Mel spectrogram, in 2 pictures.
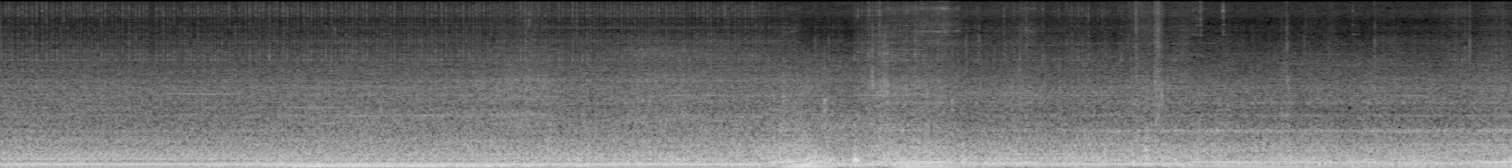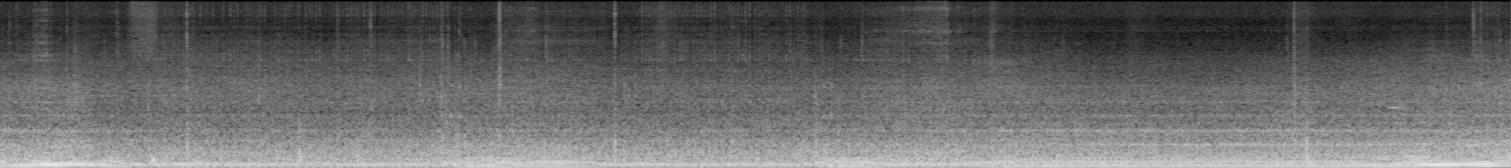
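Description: Car engine heard from inside the cabin, idling and moving off at low speed in slow stop-and-go city traffic: a steady low hum whose pitch steps up and down, with a few louder bumps.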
